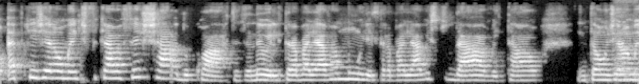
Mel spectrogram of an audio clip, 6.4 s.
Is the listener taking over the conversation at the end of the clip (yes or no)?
no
